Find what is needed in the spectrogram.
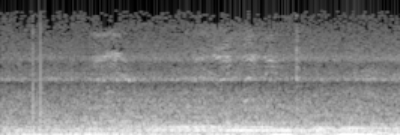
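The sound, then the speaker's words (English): A truck's deep engine rumble rolls along a street beside a baseball game, steady, swelling slightly toward the end, with a couple of brief sharp clicks early on. “Watch out, truck.”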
